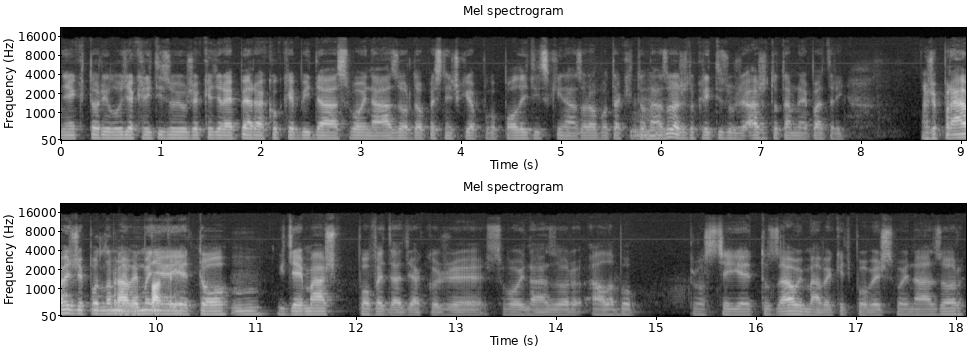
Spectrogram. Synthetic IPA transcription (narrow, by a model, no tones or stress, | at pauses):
ɲɪɛkt̪ɔɾiːluɟɪakɾit̪izujuːʒɛkɛɟɾɛpɛɾakɔkɛbid̪aːsʋɔjnaːzɔɾd̪ɔpɛsɲit͡ʃkiɔpɔpɔlit̪it͡skiːnaːzɔɾalɛbɔt̪akiːt̪ɔnaːzɔɾaʒɛt̪ɔkɾit̪izujuːʒɛaʒɛt̪ɔt̪amɲɛpat̪ɾiː | aʒɛpɾaːʋɛʒɛpɔd̪lʎamɲaumɛɛjɛt̪ɔɡɟɛmaːʃ | pɔʋɛd̪aɟakɔʒɛsʋɔjnaːzɔɾa̰lɛbɔ | pɾɔscɛjɛt̪ɔzaujmaʋɛkɛcpɔʋɪɛʃsʋɔjnaːzɔɾ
